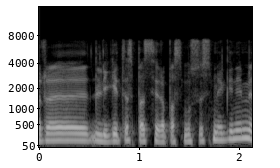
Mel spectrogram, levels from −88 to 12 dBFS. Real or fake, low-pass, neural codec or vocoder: real; 7.2 kHz; none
